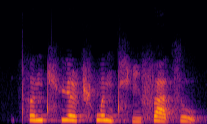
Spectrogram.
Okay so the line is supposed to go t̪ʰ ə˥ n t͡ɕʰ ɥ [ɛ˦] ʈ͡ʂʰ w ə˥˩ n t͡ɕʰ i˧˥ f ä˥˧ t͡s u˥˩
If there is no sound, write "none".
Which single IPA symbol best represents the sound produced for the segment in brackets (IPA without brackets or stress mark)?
ɛ˥˧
